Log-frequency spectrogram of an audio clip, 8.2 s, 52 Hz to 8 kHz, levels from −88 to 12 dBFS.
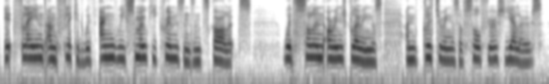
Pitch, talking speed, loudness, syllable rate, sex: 230 Hz, 140 wpm, -18 LUFS, 4.9 syllables/s, female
